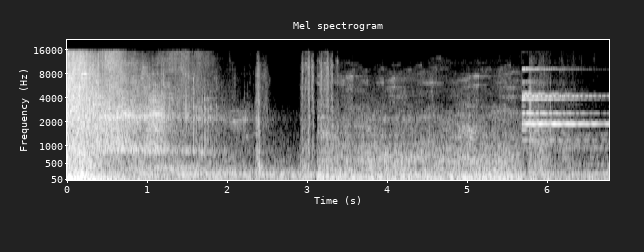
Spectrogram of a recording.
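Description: Menu items click as a game inventory opens.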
